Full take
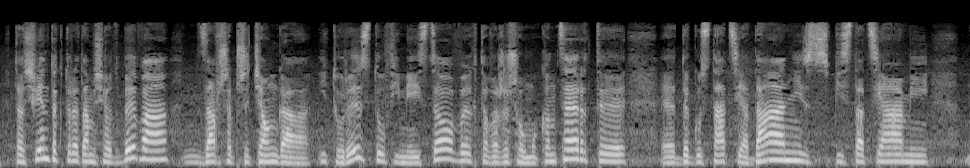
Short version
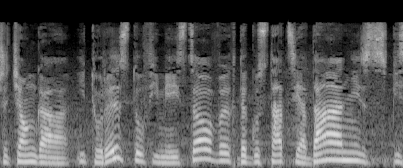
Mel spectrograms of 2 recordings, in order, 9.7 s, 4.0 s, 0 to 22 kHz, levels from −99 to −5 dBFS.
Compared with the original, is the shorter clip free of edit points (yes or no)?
no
